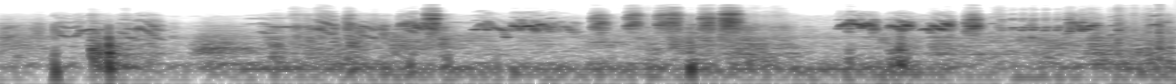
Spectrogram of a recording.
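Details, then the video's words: Lovebirds chatter with rapid, shrill, high chirps and harsh squawks in overlapping bursts, a busy continuous flock sound. "Love birds singing and chirping sounds"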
